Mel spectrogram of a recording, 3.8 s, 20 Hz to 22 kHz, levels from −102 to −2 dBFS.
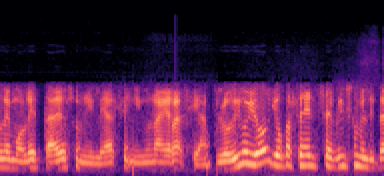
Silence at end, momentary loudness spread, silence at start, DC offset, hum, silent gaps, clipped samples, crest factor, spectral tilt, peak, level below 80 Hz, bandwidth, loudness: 0 s; 9 LU; 0 s; under 0.1%; none; none; under 0.1%; 16 dB; -7.5 dB/octave; -4 dBFS; -68 dBFS; 4.1 kHz; -20 LUFS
